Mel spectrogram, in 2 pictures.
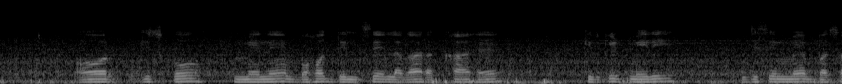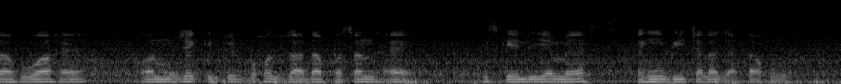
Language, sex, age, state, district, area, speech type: Urdu, male, 60+, Uttar Pradesh, Gautam Buddha Nagar, urban, spontaneous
